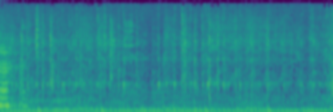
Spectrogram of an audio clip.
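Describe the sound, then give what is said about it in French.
Quick clicking and tapping of a utensil stirring a homemade cosmetic mixture made with apricot oil. The small taps run steadily and are backed by music. “Je mélange. Moi, du coup, vu qu'on avait de l'huile d'abricot, j'ai mis du sorbet d'abricot.”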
